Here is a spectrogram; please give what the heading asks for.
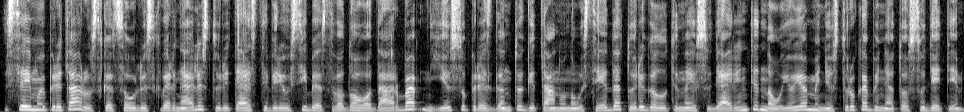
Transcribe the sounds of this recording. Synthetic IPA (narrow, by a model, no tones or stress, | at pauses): sʲɛɪmʊɪpʲɾʲɪt̪ɑːɾʊskɐt̪sɐʊlʲʊsʲkʲʋʲɛɾʲnʲæːlʲɪst̪ʊɾʲɪt̪ʲæːsʲt̪ʲɪʋʲiɾʲɛʊsʲiːbʲeːsʋɐd̪oːʋoːd̪ɐɾbɐjɪsʊpʲɾʲɛzʲɪd̪ʲɛnt̪ʊɡʲɪt̪ɑːnuːnɐʊsʲeːd̪ɐt̪ʊɾʲɪɡɐlˠʊt̪ʲɪnɐɪsʊd̪ʲæːɾʲɪnʲt̪ʲɪnɐʊjoːjoːmʲɪnʲɪst̪ɾuːkɐbʲɪnʲɛt̪oːsʊd̪ʲeːt̪ʲiː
